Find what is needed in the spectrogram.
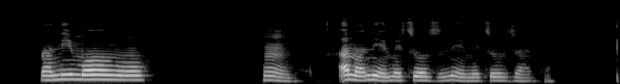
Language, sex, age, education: Igbo, female, 15-29, tertiary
